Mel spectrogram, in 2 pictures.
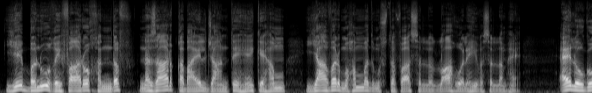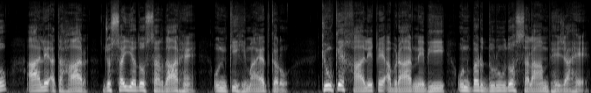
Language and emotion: Urdu, neutral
